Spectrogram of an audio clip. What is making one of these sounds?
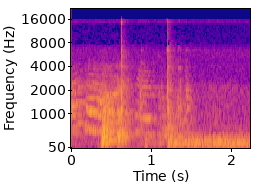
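A piezo igniter on a gas camping stove clicks.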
